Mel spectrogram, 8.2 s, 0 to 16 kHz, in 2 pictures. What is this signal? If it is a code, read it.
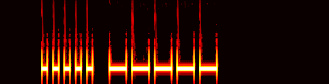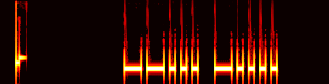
Morse code, heard as a keyed tone, about 17 wpm, 700 Hz. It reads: 50 76
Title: Numbers - 2-Digit 17wpm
